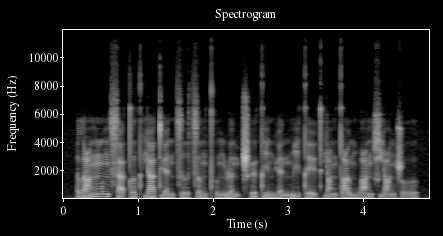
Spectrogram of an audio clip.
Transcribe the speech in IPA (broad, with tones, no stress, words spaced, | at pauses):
lɑ˧˥ŋ mʊ˥ŋsä̰˨˩t̪ɤ˥˩ t̪ʰjä˥t̪ɥɛ˧˥nt͡sɹ̩˧˥t͡sɤ˥˩ŋ t̪ʰʊ˧˥ŋɻə̰˨˩n ʈ͡ʂʰɻ̩˥˧t̪i˥˩n̪ɥɛ̰˨˩n mi˥˩t̪ḛ˨˩ɪ̯ t̪ʰjɑ˧˥ŋt̪ɑ˥ʊ̯ mwɑ˥ŋɕjɑ˧˥ŋʂo˧˥ʊ̯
